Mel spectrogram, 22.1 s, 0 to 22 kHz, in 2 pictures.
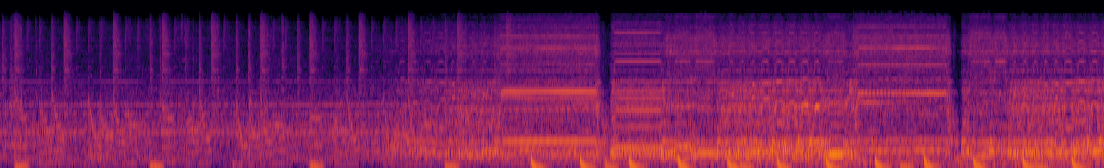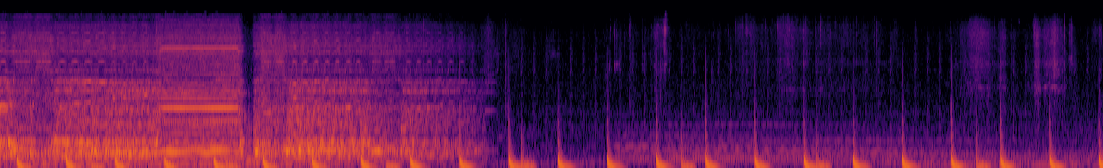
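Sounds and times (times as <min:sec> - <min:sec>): cutting plotter motors whining: 0:00.0 - 0:16.0
electronic music with kick drum: 0:00.0 - 0:22.0.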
